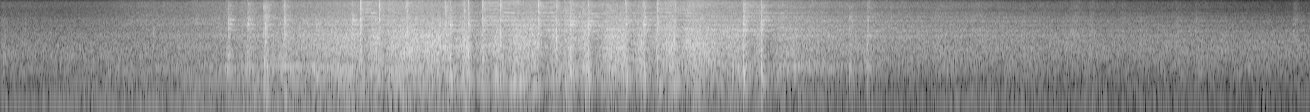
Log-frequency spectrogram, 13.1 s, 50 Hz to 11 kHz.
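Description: Two-car Kanto Railway KiHa 310-series diesel railcar train pulling away from a station under power and passing close by. Its diesel engine drone builds as it approaches. A rapid run of wheel clacks over the rail joints peaks as the cars go by, from about four to seven and a half seconds in, then the sound fades as the train moves off.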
